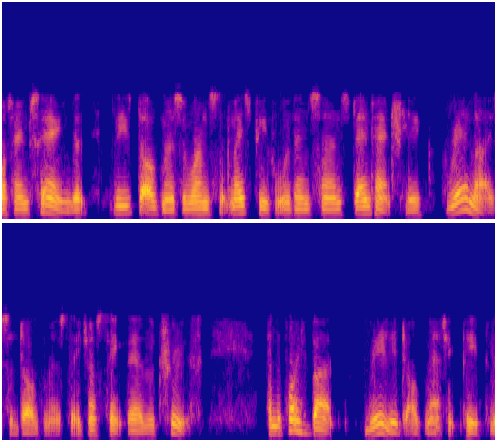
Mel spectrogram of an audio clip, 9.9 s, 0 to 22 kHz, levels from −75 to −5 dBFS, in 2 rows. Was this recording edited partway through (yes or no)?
yes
